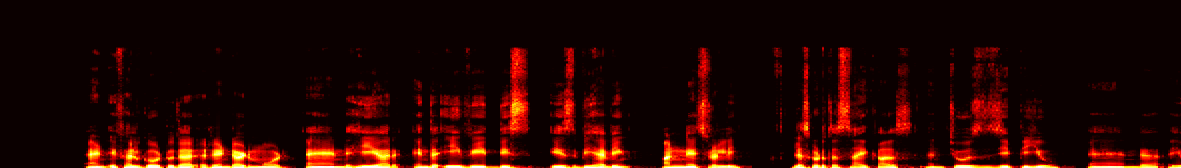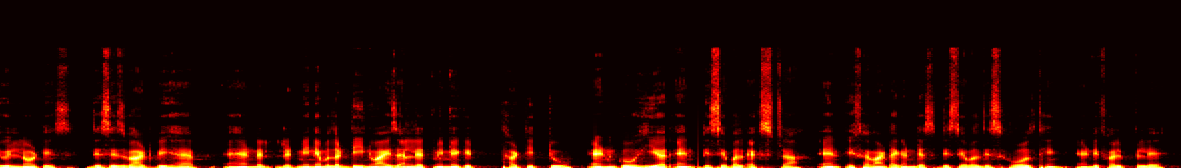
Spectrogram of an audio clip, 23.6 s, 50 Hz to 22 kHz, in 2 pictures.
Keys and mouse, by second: 3.1 middle click, 8.3 click, 9.2-10.0 drag, 11.5 click, 13.4 click, 14.7 click, 15.4-16.5 drag, 17.9-20.4 drag, 20.8 click, 22.6 click.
